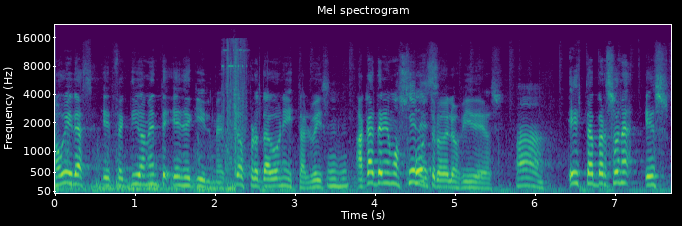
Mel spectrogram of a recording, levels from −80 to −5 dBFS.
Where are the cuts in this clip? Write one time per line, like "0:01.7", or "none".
0:02.3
